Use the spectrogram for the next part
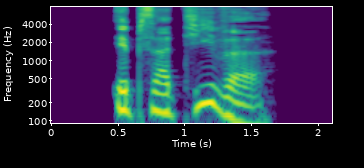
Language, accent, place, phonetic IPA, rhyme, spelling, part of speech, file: German, Germany, Berlin, [ɪpsaˈtiːvə], -iːvə, ipsative, adjective, De-ipsative.ogg
- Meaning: inflection of ipsativ: 1. strong/mixed nominative/accusative feminine singular 2. strong nominative/accusative plural 3. weak nominative all-gender singular 4. weak accusative feminine/neuter singular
